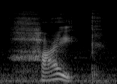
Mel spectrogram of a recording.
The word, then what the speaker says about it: hike: someone going on a hike. Finger stretch. Hike. I wonder why the I is saying its name. That's right. It's because there's a silent E on the end that makes the I say I.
